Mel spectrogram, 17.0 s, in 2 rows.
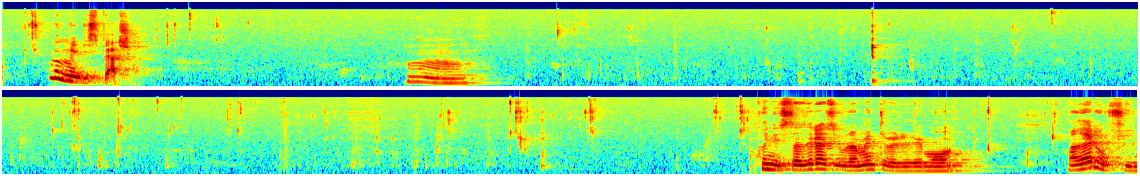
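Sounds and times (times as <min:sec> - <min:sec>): chewing with wet clicks and crunches: 0:01.2 - 0:01.8, 0:03.9 - 0:05.9, 0:08.6 - 0:14.2, 0:15.8 - 0:16.6.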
